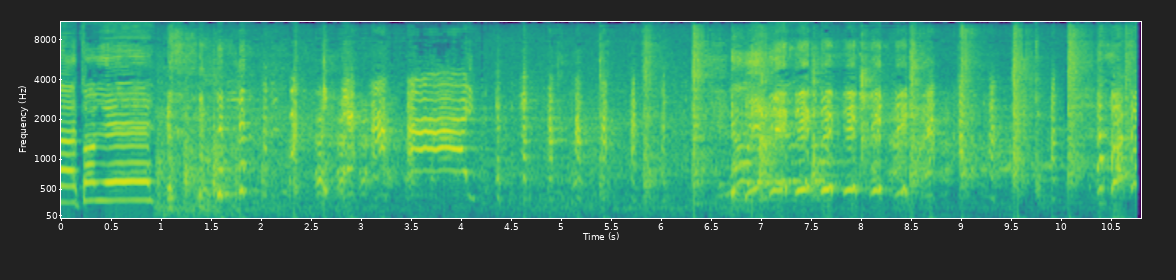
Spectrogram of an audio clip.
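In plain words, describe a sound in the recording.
A young man laughs heartily in bursts up close.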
